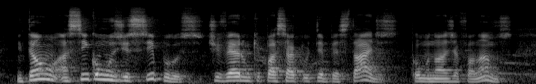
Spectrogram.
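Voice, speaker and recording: With noticeable noise in the background, a fairly high-pitched man talks at a moderate speed. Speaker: missionary preacher. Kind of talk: sermon. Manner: halting, many fillers.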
